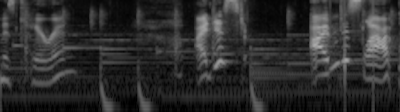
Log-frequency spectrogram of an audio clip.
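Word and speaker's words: Charon: things around the pond maybe it is pronounced like Karen Google says Karen okay this is Karen's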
